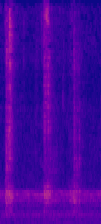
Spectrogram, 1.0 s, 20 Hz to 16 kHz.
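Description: A shimmer paint container is shaken, giving repeated dry, hollow rattling bursts with a bright tone around 2 kHz and no sloshing. It sounds empty because no liquid is left, so the container is thrown out.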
